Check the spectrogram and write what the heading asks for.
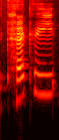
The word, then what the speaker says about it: khaki: It sort of has like a khaki vibe. Khaki. That's how you pronounce that.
